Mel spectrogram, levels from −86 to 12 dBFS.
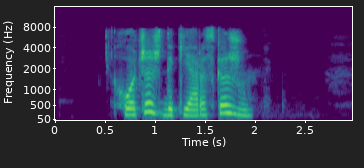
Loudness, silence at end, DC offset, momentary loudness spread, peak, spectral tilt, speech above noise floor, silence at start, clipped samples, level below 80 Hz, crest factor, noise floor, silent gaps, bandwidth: -14 LUFS; 1 s; under 0.1%; 15 LU; -2 dBFS; -3.5 dB/octave; 55 dB; 0.65 s; under 0.1%; -58 dBFS; 16 dB; -69 dBFS; none; 8 kHz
